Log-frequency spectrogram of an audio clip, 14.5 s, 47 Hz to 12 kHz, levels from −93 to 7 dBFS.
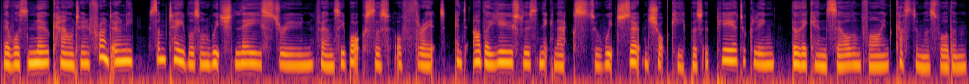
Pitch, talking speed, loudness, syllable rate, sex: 180 Hz, 155 wpm, -19 LUFS, 3.9 syllables/s, female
